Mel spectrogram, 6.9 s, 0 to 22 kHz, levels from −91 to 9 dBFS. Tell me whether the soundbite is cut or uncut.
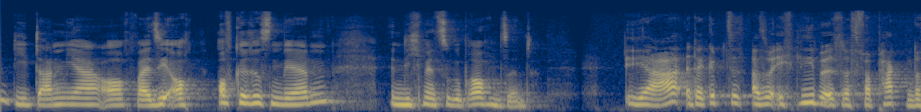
uncut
